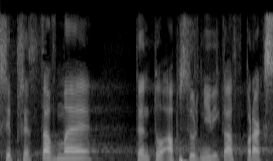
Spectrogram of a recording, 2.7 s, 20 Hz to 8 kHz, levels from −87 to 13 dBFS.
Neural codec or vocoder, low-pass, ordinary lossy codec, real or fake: none; 7.2 kHz; MP3, 64 kbps; real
